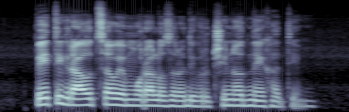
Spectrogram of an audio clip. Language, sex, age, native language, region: Slovenian, female, 18-29, Slovenian, Drava region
